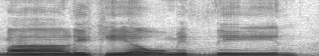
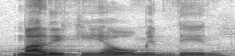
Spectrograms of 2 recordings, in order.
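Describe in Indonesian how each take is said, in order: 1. Vokal setelah m dibaca panjang. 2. Vokal setelah m dibaca pendek.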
